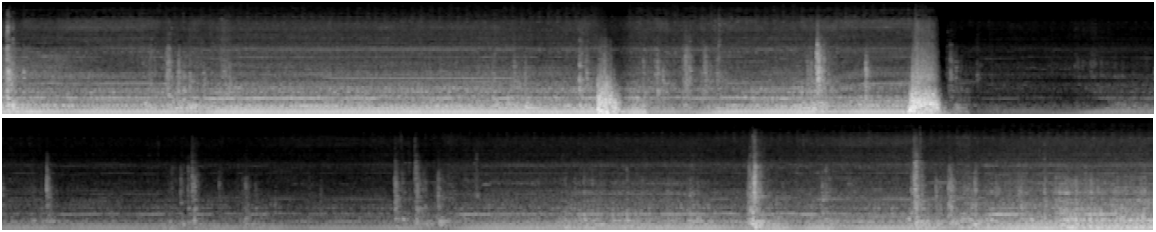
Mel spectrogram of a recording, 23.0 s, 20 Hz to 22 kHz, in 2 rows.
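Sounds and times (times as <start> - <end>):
diesel engine running: 0.0 - 23.0
quiet engine hum: 0.0 - 23.0
sharp knock: 9.1 - 9.5.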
